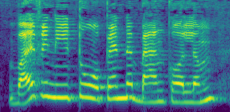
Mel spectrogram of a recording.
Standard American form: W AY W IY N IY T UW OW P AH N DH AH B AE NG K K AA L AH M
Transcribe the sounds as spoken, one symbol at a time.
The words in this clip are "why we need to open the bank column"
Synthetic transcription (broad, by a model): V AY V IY N IY T UW OW P AH N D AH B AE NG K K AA L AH M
